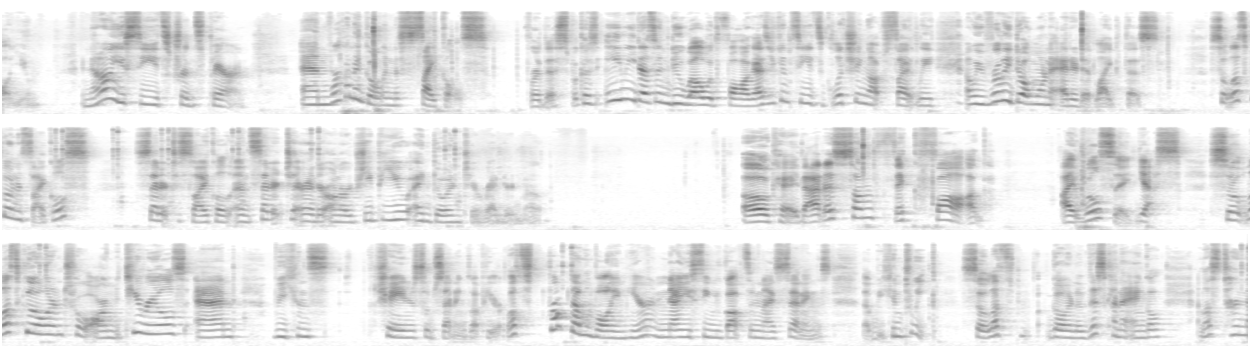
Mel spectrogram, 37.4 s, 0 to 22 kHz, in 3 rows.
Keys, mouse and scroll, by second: 1.1-3.0 middle drag, 3.0-3.7 scroll up 3, 3.8-4.2 shift+middle drag, 4.2 scroll down 2, 4.5-6.6 middle drag, 6.6-7.5 scroll up 3, 7.5-11.7 middle drag, 11.7-12.4 scroll down 2, 14.1-17.4 drag, 19.6-37.4 middle drag.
